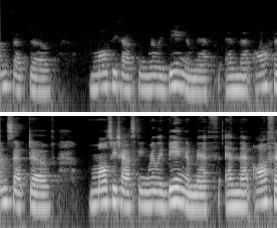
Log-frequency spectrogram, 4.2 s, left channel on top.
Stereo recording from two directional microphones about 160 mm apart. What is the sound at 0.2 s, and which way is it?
Speech, 30° right (ahead or behind).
